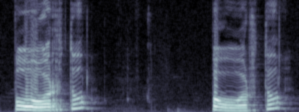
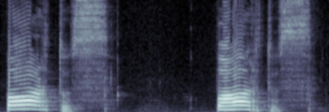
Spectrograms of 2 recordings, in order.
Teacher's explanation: The singular is closed, the plural is open.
